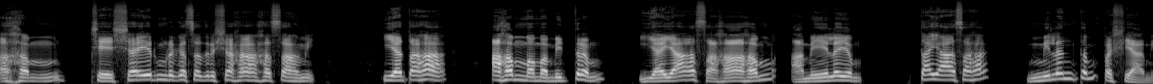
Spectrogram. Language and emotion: Sanskrit, happy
